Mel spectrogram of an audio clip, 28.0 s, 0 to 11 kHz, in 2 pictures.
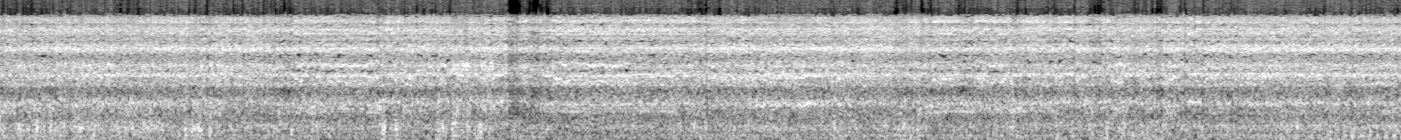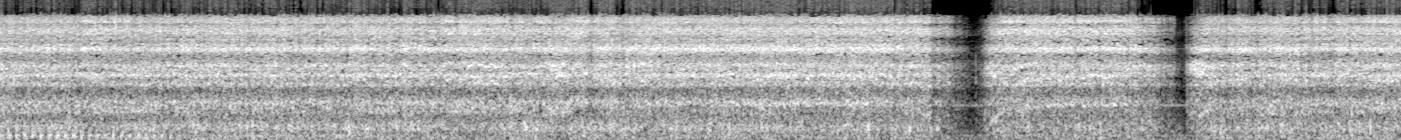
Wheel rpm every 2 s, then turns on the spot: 230, 220, 220, 220, 220, 230, 230, 230, 230, 230, 230, 130, 150, 200.
none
